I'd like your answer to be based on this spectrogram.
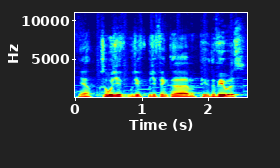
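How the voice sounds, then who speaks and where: Man, host, deep-ish voice, quick hesitant talk, faint music behind. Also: flat delivery, a little mellow. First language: Korean. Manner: hesitant, plain phrasing. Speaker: cooking show host. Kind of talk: casual chat.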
